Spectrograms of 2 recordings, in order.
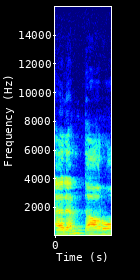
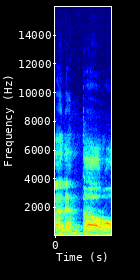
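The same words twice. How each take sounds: The two takes are said the same way.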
